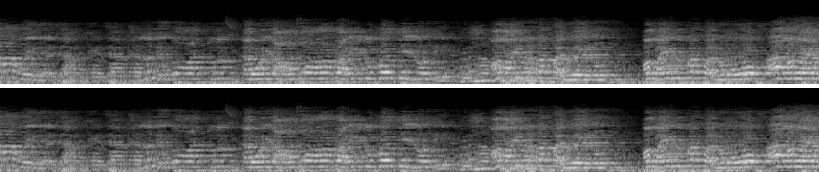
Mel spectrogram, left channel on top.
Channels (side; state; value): both; identical; correlation 1.00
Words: láwọn èèyàn jàǹkànjàǹkàn lónìí tó wá tó ẹwọ àwọn tó wọ́n bá yín dúpẹ́ bí lónìí wọ́n bá yín dúpẹ́ pẹ̀lú ẹnu wọ́n bá yín dúpẹ́ pẹ̀lú owó wọ́n bá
